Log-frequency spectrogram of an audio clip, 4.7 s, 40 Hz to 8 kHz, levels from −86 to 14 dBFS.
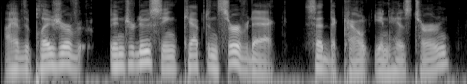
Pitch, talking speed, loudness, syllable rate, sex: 110 Hz, 180 wpm, -18 LUFS, 5.7 syllables/s, male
